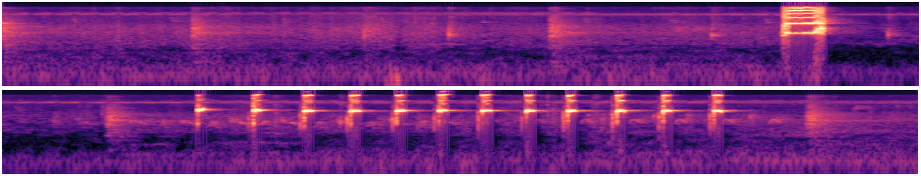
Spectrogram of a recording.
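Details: Lovebird ngetik song played to prompt singing and breeding: soft chirps, one loud harsh squawk, then about twelve clipped, high, evenly timed ticks in quick succession.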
